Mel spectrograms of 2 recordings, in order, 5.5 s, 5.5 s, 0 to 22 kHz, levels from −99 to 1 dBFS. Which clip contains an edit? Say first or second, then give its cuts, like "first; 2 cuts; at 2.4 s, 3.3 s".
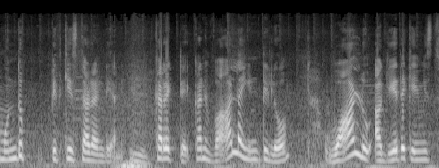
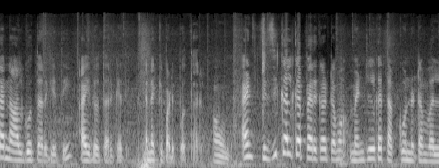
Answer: second; 3 cuts; at 0.9 s, 1.6 s, 2.9 s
